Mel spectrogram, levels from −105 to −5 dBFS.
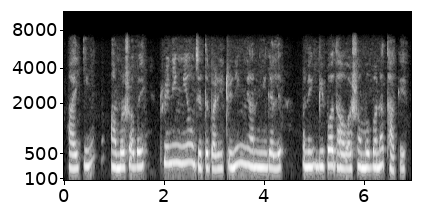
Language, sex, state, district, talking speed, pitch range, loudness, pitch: Bengali, female, West Bengal, Jhargram, 140 wpm, 255-290 Hz, -17 LUFS, 270 Hz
